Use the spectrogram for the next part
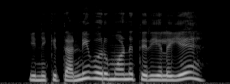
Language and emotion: Tamil, sad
